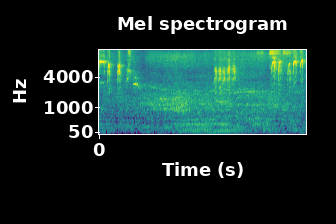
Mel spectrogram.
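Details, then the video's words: Male cinereous tit, chattering as a lure to provoke other birds into singing: short high thin chirps in small bursts at the start and end, with a soft hiss of background noise in the middle. "Gelatik Batu Jantan Gacor - Pancingan gelatik batu || CHIRPING SOUND ||"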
